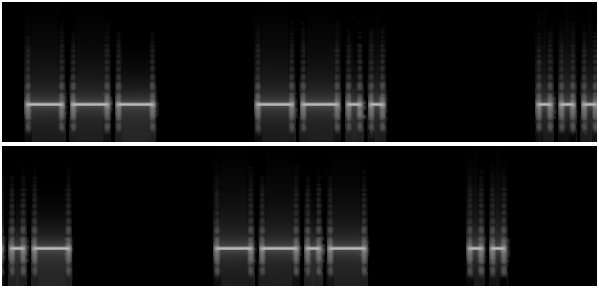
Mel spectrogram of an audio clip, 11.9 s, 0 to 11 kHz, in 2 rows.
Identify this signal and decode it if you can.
Morse code, heard as a keyed tone, about 10 wpm, spaced as for 5 wpm, 800 Hz. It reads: OZ4QI
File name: LEZIONI / 8 YJ45 / 8 YJ4 ws 10wpm 4020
